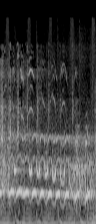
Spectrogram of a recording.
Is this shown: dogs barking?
yes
